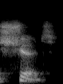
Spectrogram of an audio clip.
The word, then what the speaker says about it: should: Okay, so the L is silent. Okay, and that's the same for other modal verbs like could, which you can also see in this, and should.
